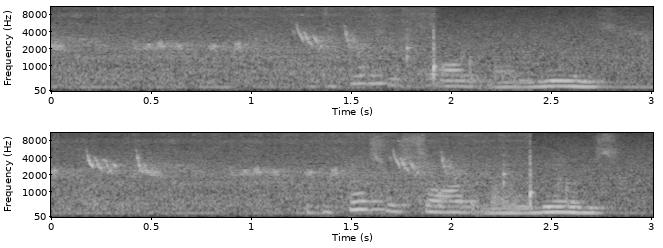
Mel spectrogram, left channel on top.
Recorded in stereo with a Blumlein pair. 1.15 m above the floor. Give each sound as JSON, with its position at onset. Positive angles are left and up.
{"t": 1.3, "sound": "a woman speaking", "azimuth_deg": -55, "distance_m": 2.5}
